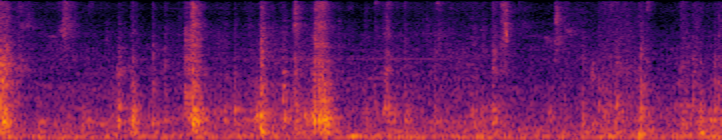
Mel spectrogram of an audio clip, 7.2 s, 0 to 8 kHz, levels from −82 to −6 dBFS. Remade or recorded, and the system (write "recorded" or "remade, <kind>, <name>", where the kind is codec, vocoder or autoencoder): recorded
